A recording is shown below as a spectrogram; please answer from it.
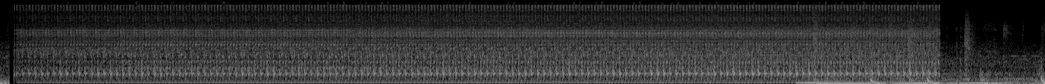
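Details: VW Golf GTE idling with a fast, busy metallic rattle-knock; the noise was eliminated by replacing the high-pressure fuel pump with a used one.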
